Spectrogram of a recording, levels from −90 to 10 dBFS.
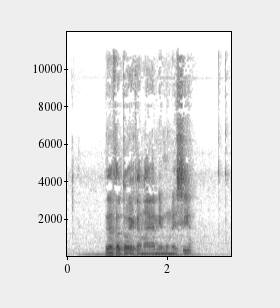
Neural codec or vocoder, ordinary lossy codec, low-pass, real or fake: none; MP3, 64 kbps; 10.8 kHz; real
